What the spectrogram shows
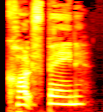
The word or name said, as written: krolfbane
